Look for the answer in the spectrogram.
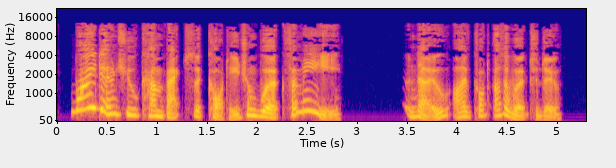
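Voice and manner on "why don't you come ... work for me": high, bright, brittle voice close to breaking. A woman makes a sudden offer, bright as a crystal about to shatter. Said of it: "as bright as a crystal that was about to shatter".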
